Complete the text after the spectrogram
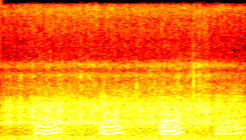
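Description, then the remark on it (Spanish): A motorboat cruising on the calm waters of the Sea of Cortez near La Paz, heading to the Espíritu Santo islands: a steady, low engine drone rumbles continuously with a wash of water noise, while four short, wavering tonal calls repeat at regular intervals above it. “Navegamos en las tranquilas aguas del Mar de Cortés, el ecosistema acuático con más endemismos del planeta.”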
